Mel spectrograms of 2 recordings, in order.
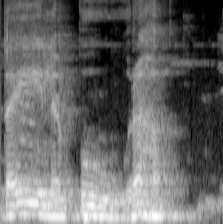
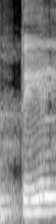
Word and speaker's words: तैल: 16वां काव्य है निर्धूम वर्तिरपवर्जित तैलपूरः। 3 बार रेफ है इसमें। निर्धूम वर्ति रपवर्जित तैलपूरः। इसको तेल नहीं बोलना, हिंदी में तेल होता है ना, यहाँ पर तैल है।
